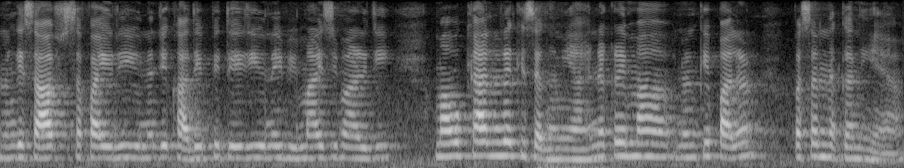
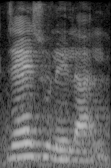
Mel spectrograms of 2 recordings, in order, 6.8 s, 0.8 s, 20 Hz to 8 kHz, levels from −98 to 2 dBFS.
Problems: none marked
